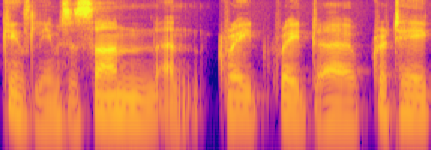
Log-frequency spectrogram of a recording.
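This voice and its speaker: A somewhat breathy man speaks at a medium pitch in a very clean recording with a silent background. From Bangladesh, Dhaka. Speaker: poet and festival co-founder. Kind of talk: interview. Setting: studio. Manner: halting.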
